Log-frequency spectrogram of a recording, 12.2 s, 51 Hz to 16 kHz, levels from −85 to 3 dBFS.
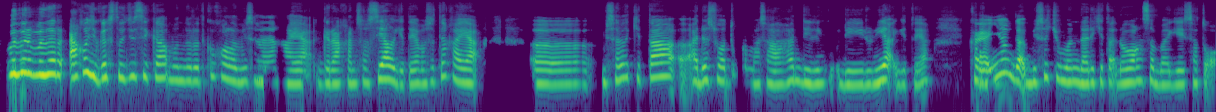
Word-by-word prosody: Benar 365 +2 +9
benar, 345 +1 +9 0.2
aku 365 +5 +6
juga 295 -2 +5
setuju 300 +1 -3
sih, 320 - -2
Kak, 295 -2 +1
menurutku 255 +2 -4
kalau 285 -4 0
misalnya 235 -2 -5
kayak 220 -1 -2
gerakan 220 0 -2
sosial 250 +4 +1
gitu 210 -3 -8
ya, 220 - -2
maksudnya 245 +9 -6
kayak, 235 -5 +1 0.6
eee, 220 0 -2 0.2
misalnya 265 +5 -2
kita, 285 +1 0 0.3
eee, 385 - -6
ada 255 - +1
suatu 255 -2 -5
permasalahan 220 +1 -5
di - - -1
ling 220 +1 -4 0.2
di 210 - -2 0.2
dunia 235 +6 +3
gitu 210 +1 -12
ya. 260 - -6 0.4
Kayaknya 255 +5 +2
nggak 250 -6 +3
bisa 235 +7 -3
cuma 255 -3 -1
dari 230 -1 0
kita 245 0 -4
doang 240 +2 +1
sebagai 210 -3 -4
1 230 0 -8
245 Hz, 190 wpm, -21 LUFS, 220-280 Hz, 0.6 s, Benar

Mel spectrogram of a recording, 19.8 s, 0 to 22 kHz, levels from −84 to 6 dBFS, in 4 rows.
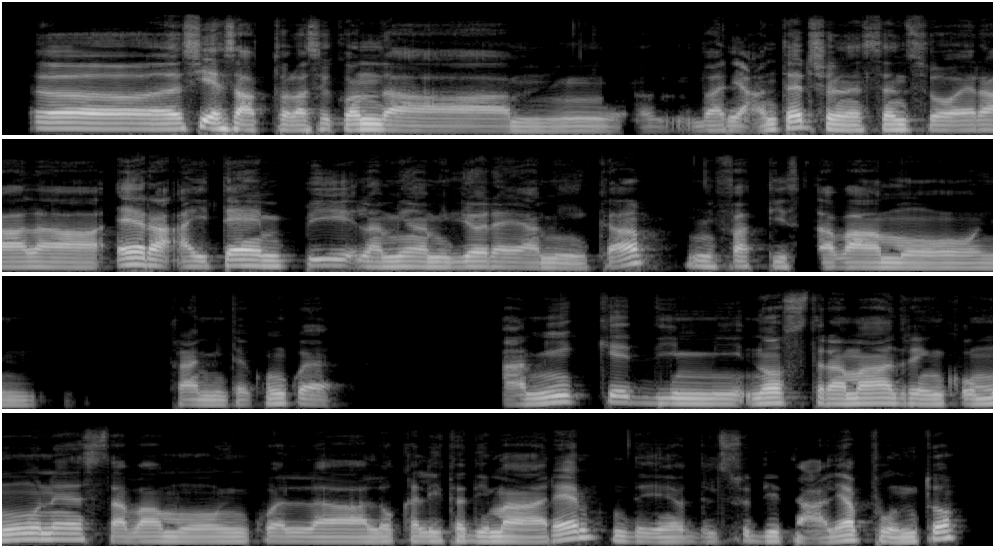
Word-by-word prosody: Uhm, 130 -3 +6
sì - - +3
esatto, 130 -5 +3
la 110 0 +2
seconda, 100 -6 +1
mhmm, 95 0 -5 0.4
variante, 105 +7 +1
cioè 130 -7 +2
nel 110 -1 +2
senso 115 -1 0
era 115 0 +1
la 110 -2 0
era 155 -1 +5
ai 120 0 -4
tempi 140 +1 +1
la 120 -3 -3
mia 120 0 0
migliore 110 0 -1
amica, 100 -3 -2
infatti 120 -1 -6
stavamo 105 -2 -1
in 95 -1 -8 0.7
tramite 100 -1 -6
comunque, 110 -2 -6 0.7
amiche 140 +3 -3
di 120 -1 -4
mi 115 -1 -1
nostra 125 -1 0
madre 120 0 +1
in 110 -1 -1
comune, 140 +6 +1
stavamo 105 -4 -2
in 100 0 -3
quella 100 -1 -2
località 105 +1 -3
di 105 0 -2
mare, 105 - +2
di 100 -3 -5 0.2
del 95 -1 -13
Sud 105 +2 -11
Italia, 105 +2 0
appunto 125 - 0
110 Hz, 125 wpm, -23 LUFS, 100-125 Hz, 0.7 s, Uhm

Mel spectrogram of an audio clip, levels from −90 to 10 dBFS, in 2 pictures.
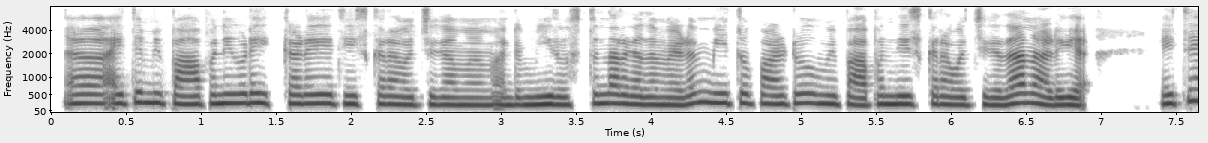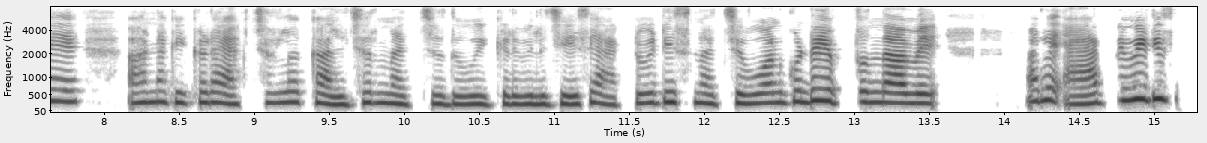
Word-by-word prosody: ఆహ్, 255 0 0
అయితే 250 +3 -1
మీ - - +2
పాపని 235 +2 +1
కూడా 270 +1 +1
ఇక్కడే 250 +2 -1 0.2
తీసుకురావచ్చుగా 225 -2 -1
మ్యామ్ 210 0 0
అంటే, 210 0 0
మీరొస్తున్నారు 245 +3 +1
కదా! 220 -1 +1
మేడం 215 +5 0
మీతో 265 -1 -1
పాటు 235 +1 -1 0.2
మీ - - +3
పాపను 215 +3 +2
తీసుకురావచ్చు 225 -2 -2
కదా! 215 +4 +2
అని 265 -2 -1
అడిగా. 210 -1 +2 0.5
అయితే 250 +7 -1 0.6
ఆహ్, 285 +1 0
నాకిక్కడ 285 0 -2
యాక్చువల్‌గా 275 +5 -4
కల్చర్ 240 +4 0
నచ్చదు. 230 0 -2
ఇక్కడ 230 +3 -4
వీళ్ళు 230 -1 +1
చేసే 235 +4 +1
యాక్టివిటీస్ 265 +7 -2
నచ్చవు 250 +1 -1
అనుకుంట 290 +2 0
చెప్తుందామె. 275 -2 +2 0.7
అరే! 340 +2 +2 0.2
యాక్టివిటీస్ 350 +8 +4
245 Hz, 135 wpm, -22 LUFS, 225-275 Hz, 0.7 s, యాక్టివిటీస్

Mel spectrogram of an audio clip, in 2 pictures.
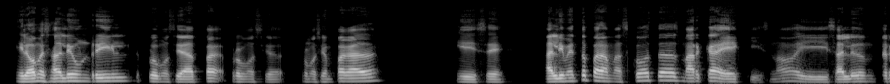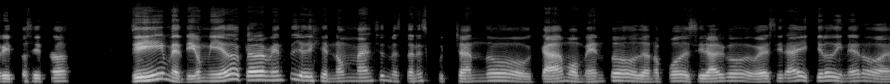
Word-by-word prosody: Y 135 - -1
luego 140 +1 +8
me 155 - +3
sale 145 +3 +4
un 155 -1 -3
reel 160 +2 +1
promocidad 125 -3 0
pa 145 -1 0
promocidad 120 -2 -10
promoción 125 -1 -11
pagada 145 +5 +3 0.7
y 120 -1 -3
dice: 120 0 -5 0.4
"Alimento 150 +9 +3
para 160 -5 +5
mascotas, 175 +8 -1
marca 150 0 +3
equis", 120 -4 -3
¿no? 145 +5 -9
Y 115 -3 -5
sale 125 +4 +1
un 135 -1 -17
perrito 140 +2 -2
así 145 -1 -3
todo 150 +2 -3 0.6
sí, 190 - +7
me 140 - +3
dio 130 +2 0
miedo 175 +10 +2
claramente. 200 +3 +2
Yo 200 - +1
dije: 175 -4 -3
"No 145 +2 -7
manches, 165 +4 -5
me 150 -4 -10
están 140 +1 -7
escuchando 145 -2 -4
cada 135 +2 +3
momento, 145 +4 -3
o 145 - -2
sea, 130 -1 -1
no 135 0 -11
puedo 150 +2 -3
decir 140 -1 -2
algo, 155 +1 -1
voy 130 +1 -2
a - - +2
decir 150 +2 -6
"ay, 185 +1 -1
quiero 180 +3 -3
dinero, 155 -1 -5
145 Hz, 170 wpm, -21 LUFS, 130-165 Hz, 0.7 s, luego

